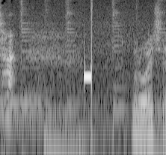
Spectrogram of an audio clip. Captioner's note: beep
